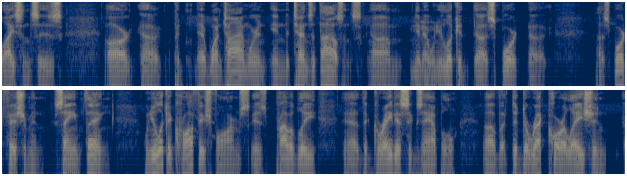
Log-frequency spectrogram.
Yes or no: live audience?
no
